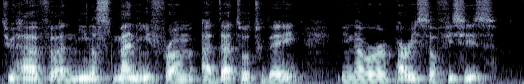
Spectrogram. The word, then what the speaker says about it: A-Dato: Niels Mani from A-Dato or A-Dato, depends on how you want to pronounce it. A-Dato in principle, because it means you're always in motion.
